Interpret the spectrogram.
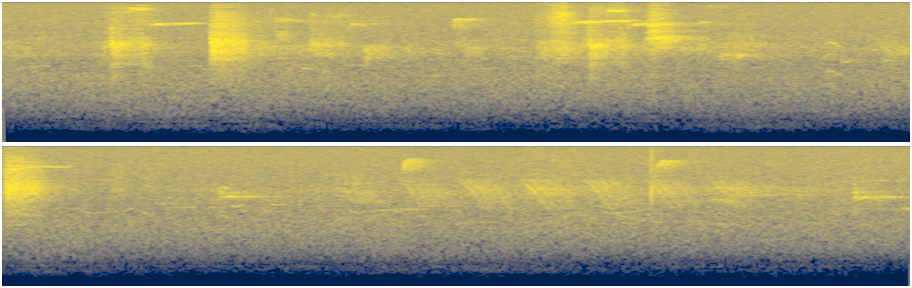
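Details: Song sparrow singing while foraging: bright high bursts of notes that start sharp then break into short buzzy and chirping pieces, several phrases spread over the seconds with quiet gaps between them.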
